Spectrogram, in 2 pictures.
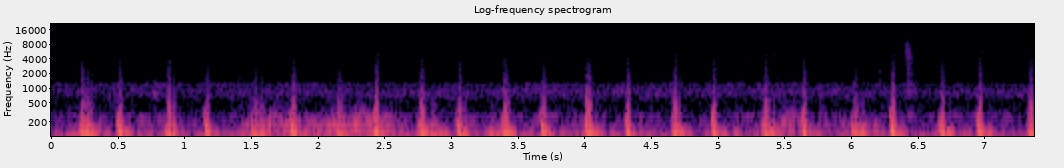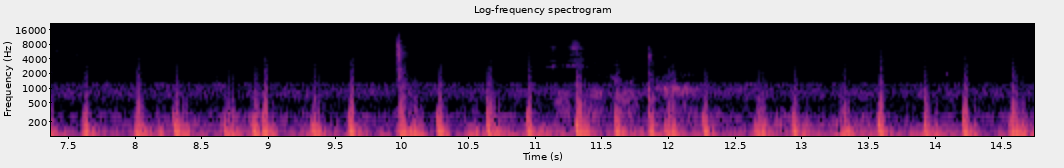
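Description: Steady deep thumping heartbeat, about 90 beats a minute, with a faint hum behind it.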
